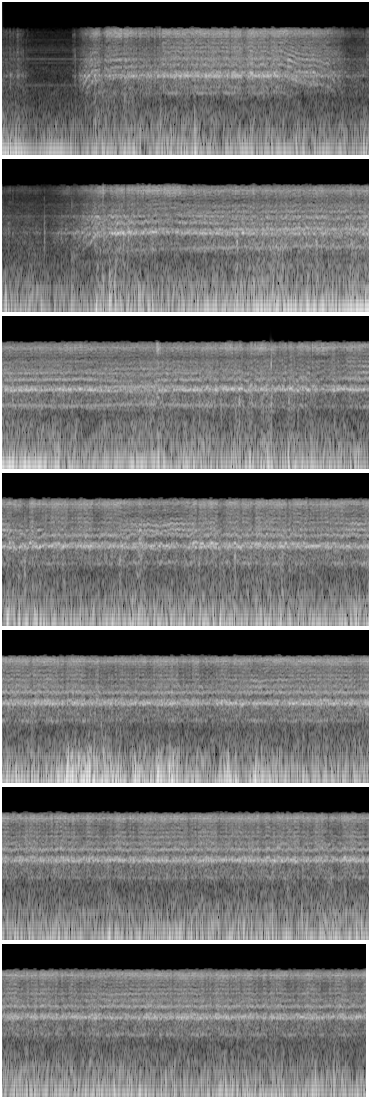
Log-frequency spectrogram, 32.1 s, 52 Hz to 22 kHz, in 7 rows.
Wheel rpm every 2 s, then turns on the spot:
60, 160, 70, 150, 160, 160, 160, 160, 160, 160, 160, 160, 160, 160, 160, 160.
none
